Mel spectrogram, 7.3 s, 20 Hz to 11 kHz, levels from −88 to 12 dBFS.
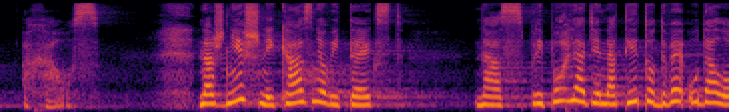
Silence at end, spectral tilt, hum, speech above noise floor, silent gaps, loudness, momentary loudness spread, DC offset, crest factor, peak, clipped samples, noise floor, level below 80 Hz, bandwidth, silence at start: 0 s; -4 dB/octave; none; 41 dB; none; -15 LUFS; 18 LU; under 0.1%; 16 dB; 0 dBFS; under 0.1%; -56 dBFS; -66 dBFS; 10 kHz; 0.25 s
